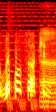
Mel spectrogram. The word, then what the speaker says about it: liposuction: do you pronounce that a liposuction no lip Oh suction did I pronounce it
